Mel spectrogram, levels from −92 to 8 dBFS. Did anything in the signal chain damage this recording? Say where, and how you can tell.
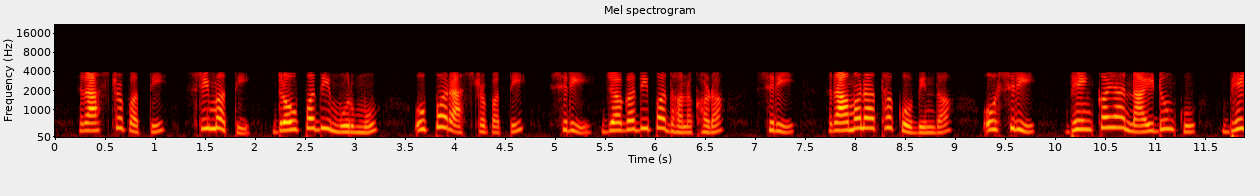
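No: the speech comes through a G.711 A-law telephone path at 64 kbps, which accounts for the band stopping near 3.8 kHz, and no stage in the chain adds audible damage beyond what that format itself imposes.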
